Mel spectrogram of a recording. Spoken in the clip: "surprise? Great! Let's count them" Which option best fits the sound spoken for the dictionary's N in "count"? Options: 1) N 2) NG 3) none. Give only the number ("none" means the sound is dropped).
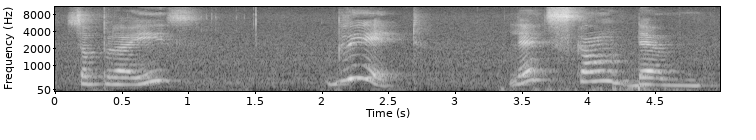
3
